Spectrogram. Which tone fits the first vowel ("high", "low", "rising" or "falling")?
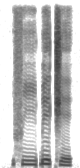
low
